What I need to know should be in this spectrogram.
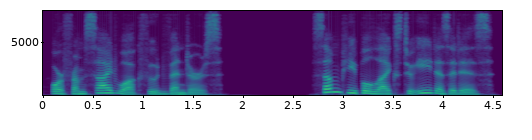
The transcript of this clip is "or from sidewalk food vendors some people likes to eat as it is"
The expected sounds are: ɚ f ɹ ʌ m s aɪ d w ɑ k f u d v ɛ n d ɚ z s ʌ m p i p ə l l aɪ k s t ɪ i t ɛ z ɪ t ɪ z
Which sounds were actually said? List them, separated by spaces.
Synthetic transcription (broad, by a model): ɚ f ɹ ʌ m s aɪ d w ɑ k f u d v ɛ n d ɚ z s ʌ m p i p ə l l aɪ k s t ɪ i t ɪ z ɪ t ɪ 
